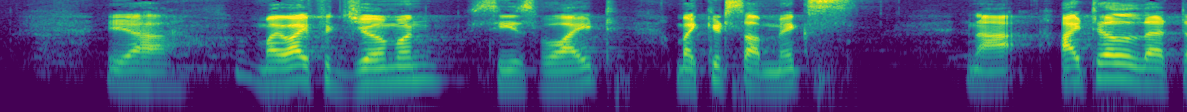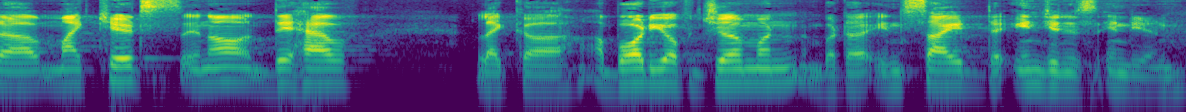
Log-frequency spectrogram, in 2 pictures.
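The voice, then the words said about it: Indian-accented English. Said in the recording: “I'm Indian. I live in India. I have an Indian accent.”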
